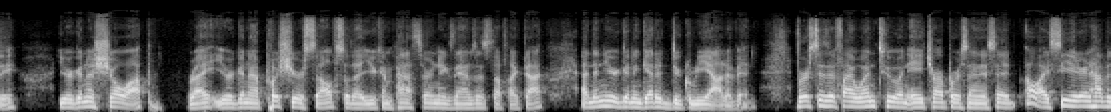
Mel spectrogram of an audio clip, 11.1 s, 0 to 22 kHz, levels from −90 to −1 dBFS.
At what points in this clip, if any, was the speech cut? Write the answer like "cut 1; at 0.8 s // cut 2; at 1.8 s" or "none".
none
